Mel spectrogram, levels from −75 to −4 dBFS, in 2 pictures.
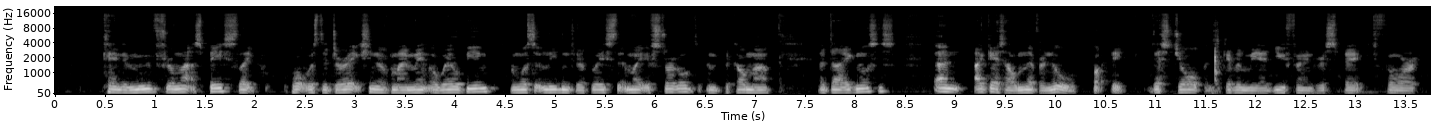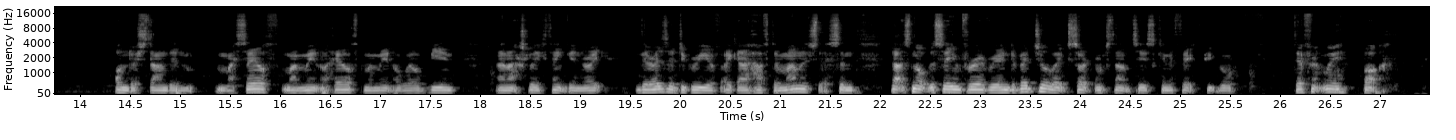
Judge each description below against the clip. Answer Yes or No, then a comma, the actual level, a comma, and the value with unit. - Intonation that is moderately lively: Yes, average, 3.2 semitones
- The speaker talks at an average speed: Yes, average, 190 wpm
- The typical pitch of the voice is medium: No, low, 110 Hz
